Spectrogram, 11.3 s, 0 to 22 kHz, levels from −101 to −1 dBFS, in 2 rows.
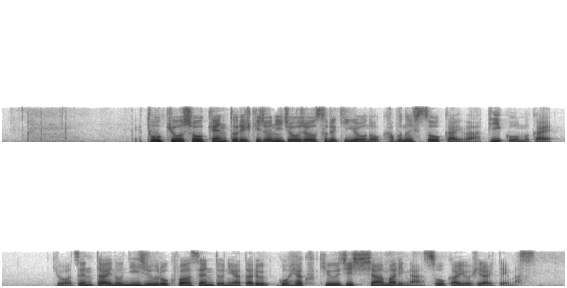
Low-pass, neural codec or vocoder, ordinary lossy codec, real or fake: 5.4 kHz; none; none; real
